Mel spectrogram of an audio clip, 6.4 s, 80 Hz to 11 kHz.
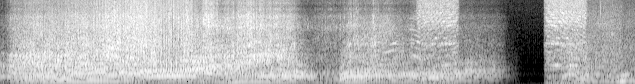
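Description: Rally cars set off at the start of the Toyota Dealer 400 in 2011, engines roaring and revving loudly, pitch rising and falling as they pull away, with a spectator crowd and commentary voice underneath.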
